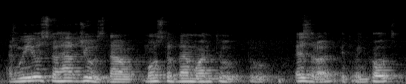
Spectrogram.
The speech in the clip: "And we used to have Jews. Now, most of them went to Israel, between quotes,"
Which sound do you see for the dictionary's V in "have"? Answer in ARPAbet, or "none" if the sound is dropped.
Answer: V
